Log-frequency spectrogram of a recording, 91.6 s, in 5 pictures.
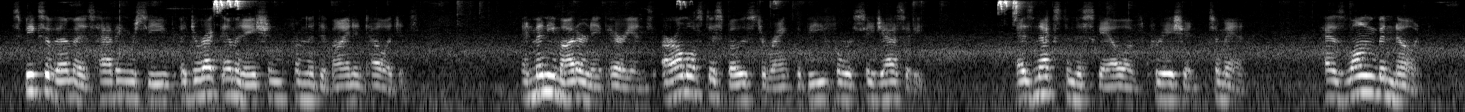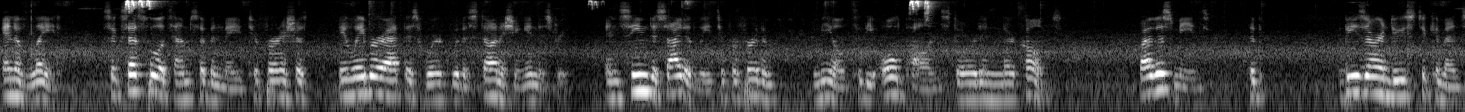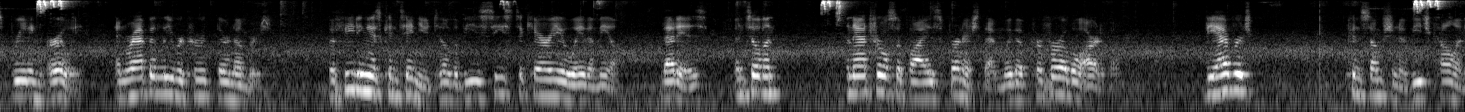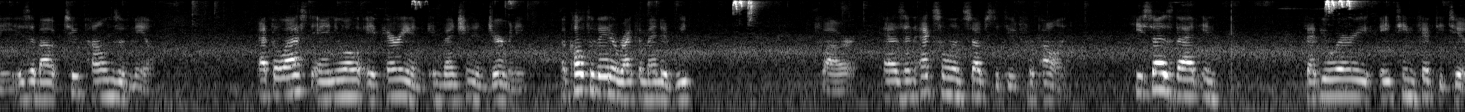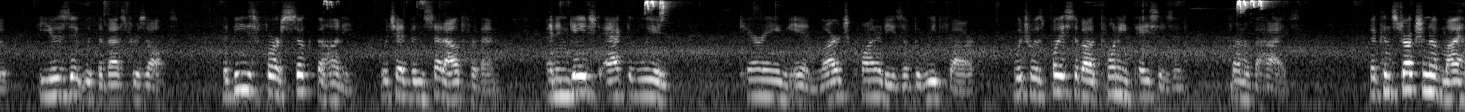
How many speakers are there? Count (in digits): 1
